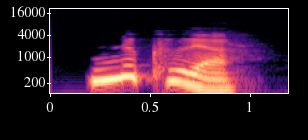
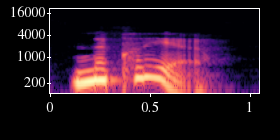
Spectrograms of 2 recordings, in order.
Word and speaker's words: nuclear: И все же нужно сказать, что неправильное произношение некоторых слов – это зачастую признак низкого происхождения, указывающий на необразованность говорящего. Например, «nuclear» вместо «nuclear» – ядерный, или «prostrate gland» вместо «prostate gland» – предстательная железа.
